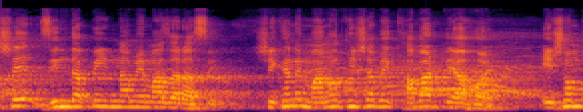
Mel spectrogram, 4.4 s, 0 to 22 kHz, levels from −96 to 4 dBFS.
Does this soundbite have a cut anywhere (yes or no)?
no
